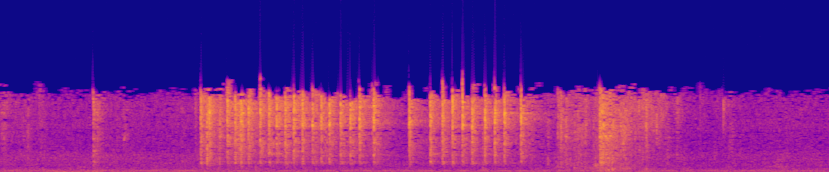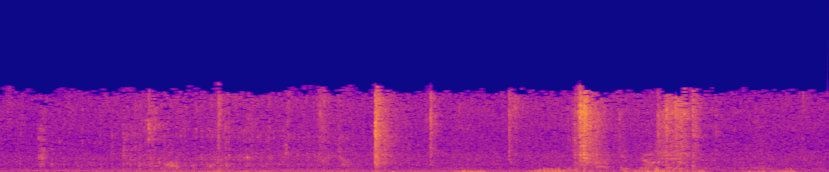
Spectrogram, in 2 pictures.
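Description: Ratchet of a metal calving jack clicking rapidly for about two and a half seconds as it draws the calf out, followed by a few separate knocks. A person's voice near the end.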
